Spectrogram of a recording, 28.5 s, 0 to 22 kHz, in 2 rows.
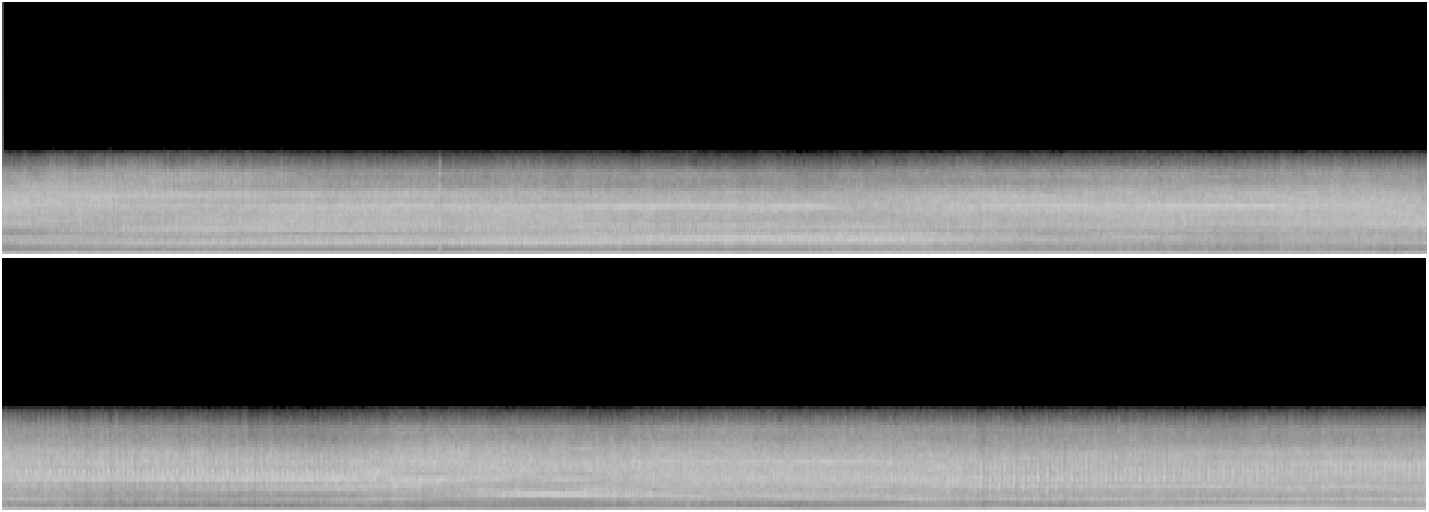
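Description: Avid Flyer STOL ultralight's Rotax 532 two-stroke twin engine and propeller running at taxi power, a steady buzzing drone. The engine pitch drops about halfway through, swells up and falls again briefly, then rises near the end as the plane taxis close by.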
